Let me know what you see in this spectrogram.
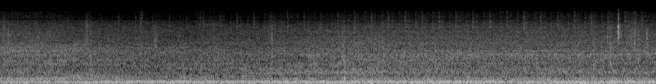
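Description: Off-road vehicle's engine idling steadily, a continuous low hum, with a few faint clicks over it.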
